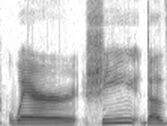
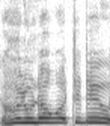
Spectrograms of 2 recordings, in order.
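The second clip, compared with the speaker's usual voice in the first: mock helpless wail, pitched high; hammed-up dithering soldier at a loss; panicked Gorman; 7 semitones higher than usual. Retelling how the officer froze after the alien attack, mock panic. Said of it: "Gorman is like".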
